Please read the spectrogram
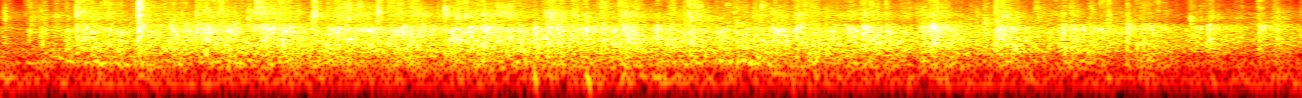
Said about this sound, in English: Let's go ahead and clap our hands.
